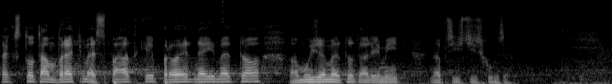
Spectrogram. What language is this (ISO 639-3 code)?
ces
